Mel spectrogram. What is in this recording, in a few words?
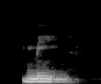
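"mien", British English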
